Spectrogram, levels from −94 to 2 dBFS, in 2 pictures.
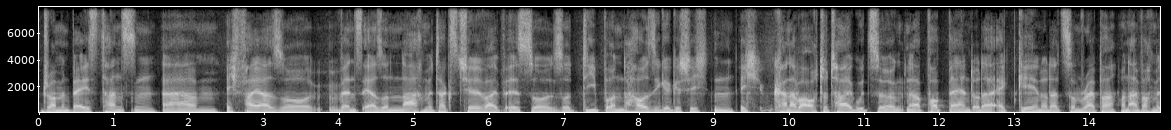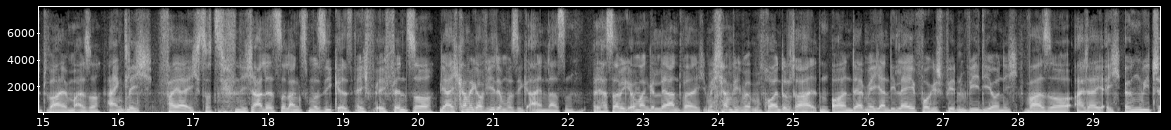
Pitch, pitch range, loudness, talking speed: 115 Hz, 110-125 Hz, -19 LUFS, 190 wpm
